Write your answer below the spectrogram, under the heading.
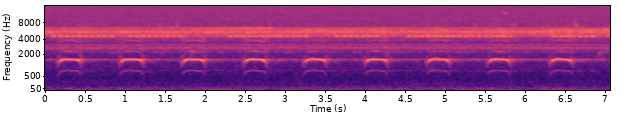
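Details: Laughing falcon calling before dawn on 27 October 2023 in Brasília, Brazil, repeating loud, arched, hollow notes at a steady pace of about one every 0.8 seconds over a constant high insect-like hum.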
